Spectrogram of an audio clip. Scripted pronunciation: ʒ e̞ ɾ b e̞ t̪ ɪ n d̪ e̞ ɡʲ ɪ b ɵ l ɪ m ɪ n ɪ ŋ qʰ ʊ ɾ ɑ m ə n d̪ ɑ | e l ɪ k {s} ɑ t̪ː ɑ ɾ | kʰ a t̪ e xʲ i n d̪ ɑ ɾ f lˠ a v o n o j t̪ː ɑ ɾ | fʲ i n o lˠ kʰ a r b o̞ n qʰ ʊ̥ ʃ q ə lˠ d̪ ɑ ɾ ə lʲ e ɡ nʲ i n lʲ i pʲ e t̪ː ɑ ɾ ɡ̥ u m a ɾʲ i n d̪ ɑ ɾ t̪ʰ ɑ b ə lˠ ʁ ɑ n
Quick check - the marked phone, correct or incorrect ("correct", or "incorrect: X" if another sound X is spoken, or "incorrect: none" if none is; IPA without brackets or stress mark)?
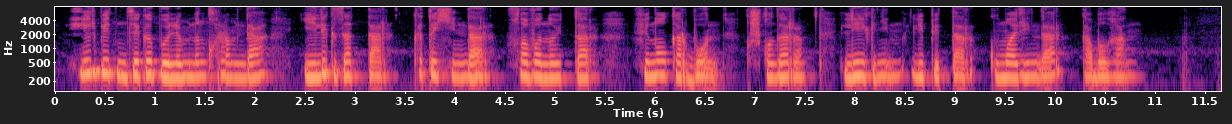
incorrect: z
